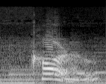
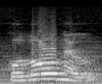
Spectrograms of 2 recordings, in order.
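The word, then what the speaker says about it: Colonel: তারপর পড়ো কর্নেল। দেখো এটা কিন্তু কলোনেল নয়, এটা কর্নেল।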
